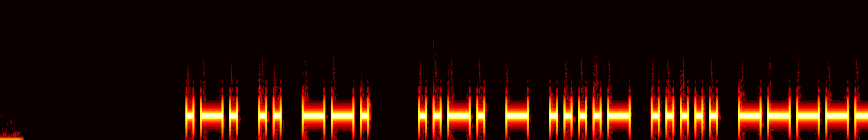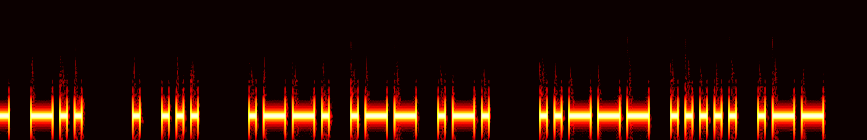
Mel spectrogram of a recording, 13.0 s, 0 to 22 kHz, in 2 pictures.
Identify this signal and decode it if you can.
Morse code, heard as a keyed tone, about 22 wpm, 700 Hz. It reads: RIG FT450D ES PWR 25W
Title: K1USN SST QSO Practice 22wpm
